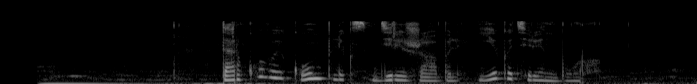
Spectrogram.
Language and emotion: Russian, neutral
